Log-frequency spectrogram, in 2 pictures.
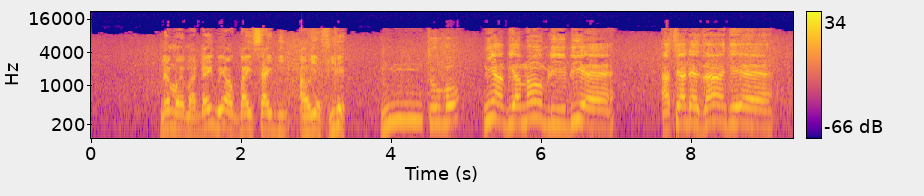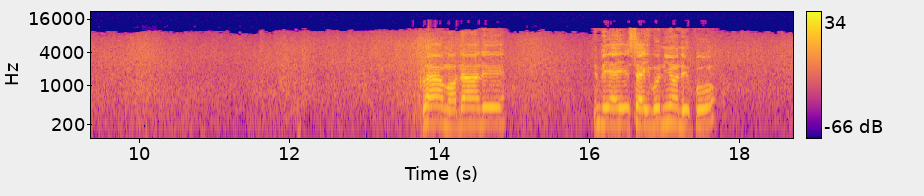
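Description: A man speaks loudly and with animation.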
